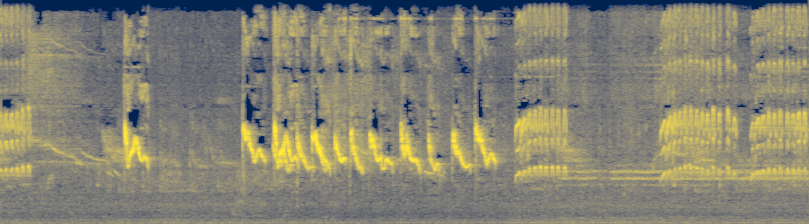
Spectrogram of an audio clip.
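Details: Japanese white-eye singing: after a faint start, a run of quick, high, downslurred whistled notes, then sustained buzzy, chattering trills near the end.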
